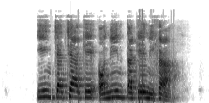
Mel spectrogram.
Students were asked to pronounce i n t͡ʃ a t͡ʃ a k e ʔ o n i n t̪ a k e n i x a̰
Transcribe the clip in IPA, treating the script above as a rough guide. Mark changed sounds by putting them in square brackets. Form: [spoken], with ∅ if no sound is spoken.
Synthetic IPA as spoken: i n t͡ʃ a t͡ʃ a k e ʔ o n i n t̪ a k e n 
